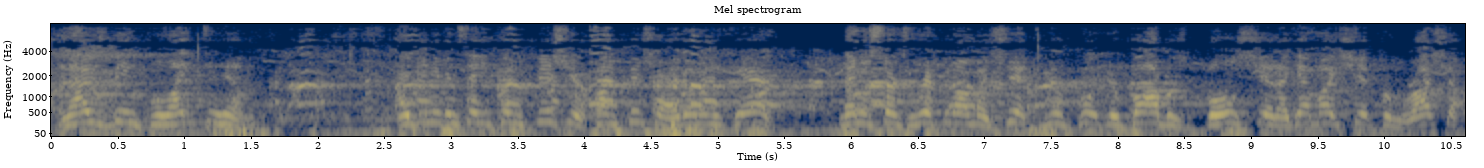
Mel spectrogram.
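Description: Furious swearing man on a lakeshore. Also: very high-pitched. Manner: angry, swearing, confrontational. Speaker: angler in a shore dispute. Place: lakeshore outdoors. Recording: outdoor phone video with clear background noise.

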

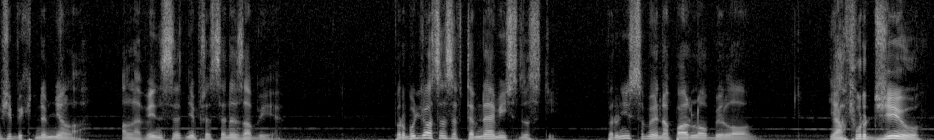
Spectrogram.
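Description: A man's voice: mid-range voice, dark tone, low-quality recording. A man reading a fan-made horror story aloud in plain storytelling narration. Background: faint music.

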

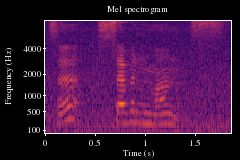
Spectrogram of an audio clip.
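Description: A woman's voice: on the high side, fairly even intonation, slow. Young woman vlogging in a cemetery at night. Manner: chatty, reading out names from headstones. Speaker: paranormal vlogger host. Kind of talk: casual night exploration vlog. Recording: noisy outdoor night recording.

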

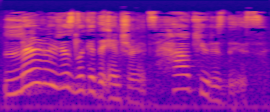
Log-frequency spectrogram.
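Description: This Atlanta woman in her thirties films her own vlog on a phone held at arm's length, chatting to camera in a bubbly, talkative way inside an office that has become a party venue. She speaks a little high and a little fast with big pitch swings, over loud music.

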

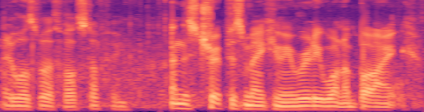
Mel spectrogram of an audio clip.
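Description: A man's voice: low voice, fairly even intonation, fast talker. A young man with a Northern English accent, chatty and upbeat, vlogging and narrating a road trip from a car and the roadside. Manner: upbeat, chatty, laughs often. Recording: loud wind and car noise.

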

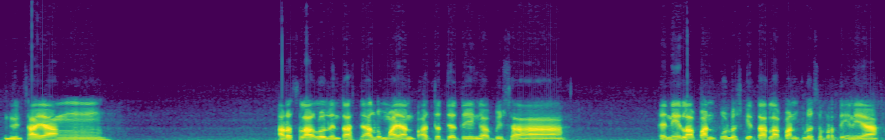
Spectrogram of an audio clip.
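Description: A man's voice: on the high side, steady tone, normal speed, pauses often. A man chatting casually as he rides a motorbike through city traffic, recorded on a phone with a headset mic. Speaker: motovlogger. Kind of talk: casual motovlog commentary while riding. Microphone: phone with a homemade headset mic. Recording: tinny phone-like audio with faint road noise. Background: traffic and engine noise.

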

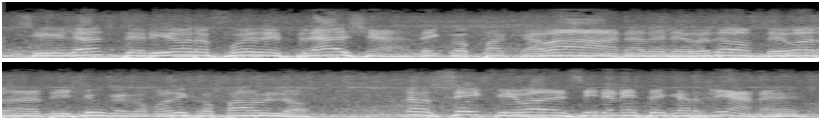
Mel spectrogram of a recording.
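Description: Male Uruguayan radio football play-by-play, high pitch, excitable and repetitive, very noisy broadcast. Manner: excitable, repetitive rapid-fire phrasing. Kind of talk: excited live radio football commentary, drawn-out goal calls. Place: live sports radio broadcast, noise behind the voice.

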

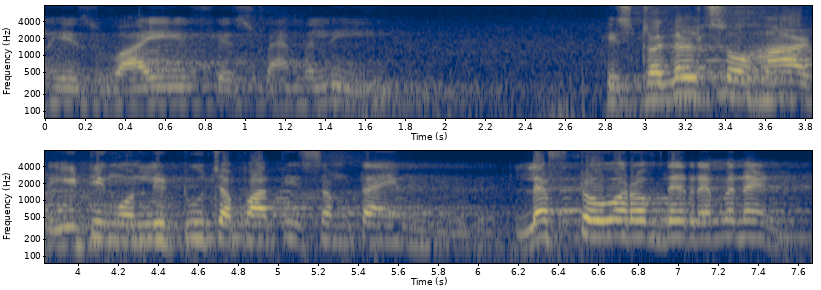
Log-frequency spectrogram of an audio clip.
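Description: In an indoor temple lecture room, a middle-aged Indian man with a fairly high voice preaches from scripture using everyday examples. He's emphatic and repeats phrases for stress; a stand mic sits close to his mouth, and the sound is echoey with roomy reverb and faint background noise.

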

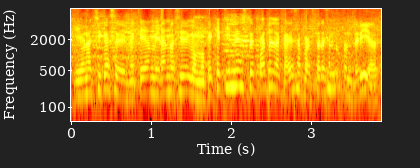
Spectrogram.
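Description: A young man, vlogging and retelling street encounters in a quick, animated way, quoting what was said. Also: high-pitched, loud music behind the voice, low-quality recording. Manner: fast, animated retelling with quoted lines. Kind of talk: casual storytelling. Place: indoor shopping mall and supermarket. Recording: loud mall background noise.

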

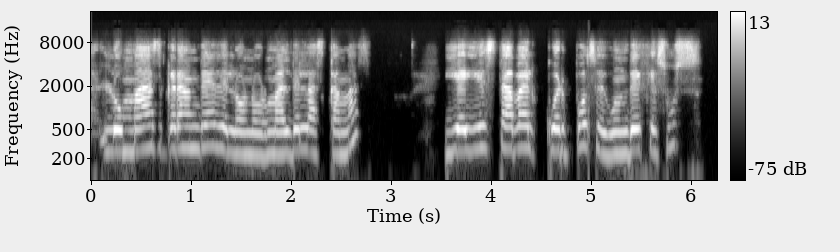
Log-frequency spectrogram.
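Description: Woman, high bright voice, animated storytelling, personal testimony, dry close sound. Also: dry recording. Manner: animated storytelling, addresses listeners as brothers. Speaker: group member sharing a testimony. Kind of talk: personal testimony to a Bible study group.

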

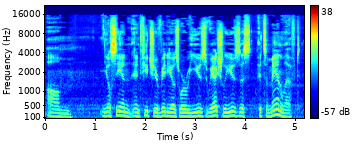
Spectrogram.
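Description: A man giving unscripted how-to instructions on a building site outdoors, pausing often with ums and restarting his sentences. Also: mid-range voice, fairly even intonation, darkish tone, a little hiss or hum. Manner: halting, many ums and restarts.

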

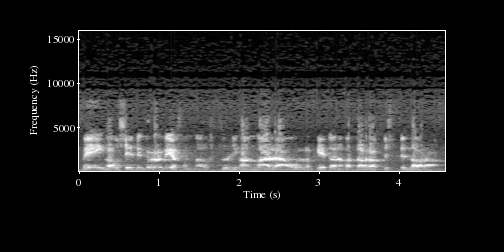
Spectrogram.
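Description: A man with a rough colloquial Tokyo accent in a heated argument, talking like an aggressive, threatening tough guy. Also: lowish voice, very animated, rapid-fire. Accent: Tokyo-area rough colloquial Japanese. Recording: echoey room with background noise.

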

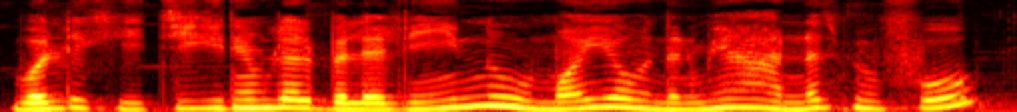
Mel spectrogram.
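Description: A woman's voice: medium pitch, steady tone, warm tone, lightly acted. A woman with an Egyptian accent voicing a mischievous young boy prankster in a toy play video. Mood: scheming. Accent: Egyptian Arabic. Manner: scheming, rapid chatter.

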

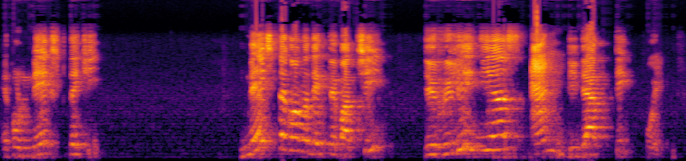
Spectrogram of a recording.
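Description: A woman's voice: fairly high pitch, lively intonation, unhurried, a bit bright. Woman teacher, patient drilling lecture style with questions and repeats; echoey room, distant mic. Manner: asks questions then answers them, repeats key points. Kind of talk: lecture explaining literary history. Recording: roomy echo, mic at a distance.

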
